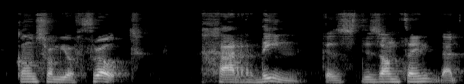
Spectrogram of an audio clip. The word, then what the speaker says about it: jardín: guys forget is that the J, it's pronounced like a H, like an H in English, right? You don't say jardín, you say jardín.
